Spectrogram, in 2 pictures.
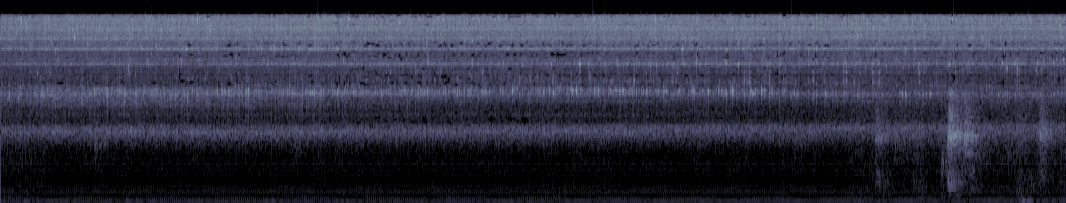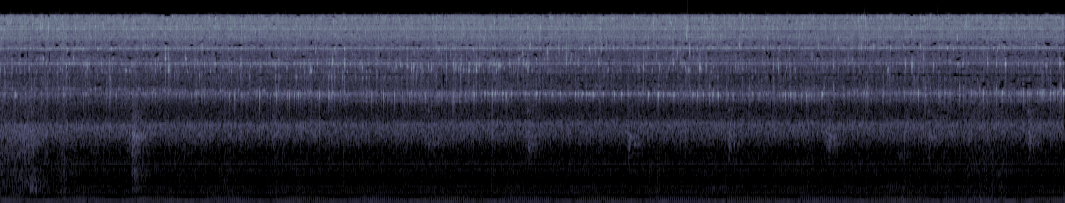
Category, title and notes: Sound effects > Natural elements and explosions
Fizzy Drink Bubbling – Rough Ambient Snippet
This ambient snippet features the bubbling sound of a fizzy drink, recorded on an older mobile phone. The lo-fi quality gives it a raw, organic texture, suitable for layering or adding subtle background ambiance to your projects.
sound-design, soda, ambient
